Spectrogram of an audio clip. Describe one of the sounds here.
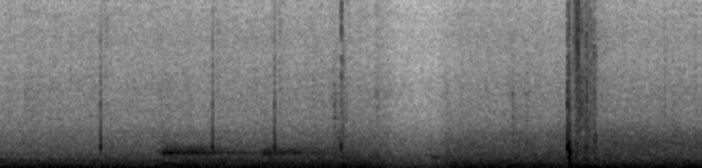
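Short, sharp menu clicks sound now and then.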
